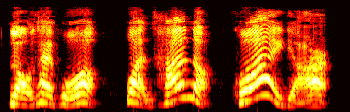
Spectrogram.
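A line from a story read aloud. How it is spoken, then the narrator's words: Loud call. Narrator (Chinese): 猪先生总是大声喊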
